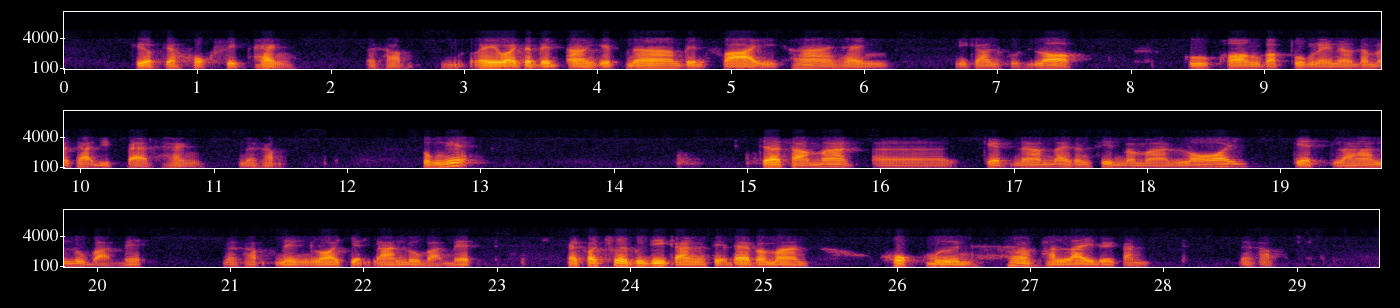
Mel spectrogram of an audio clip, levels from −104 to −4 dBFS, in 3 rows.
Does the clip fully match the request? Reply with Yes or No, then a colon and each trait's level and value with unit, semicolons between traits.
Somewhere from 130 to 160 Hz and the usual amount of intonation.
No: very low, 95 Hz; average, 3.9 semitones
